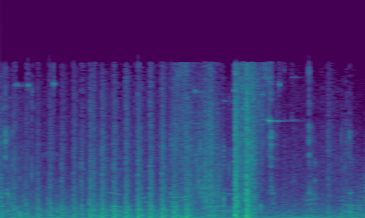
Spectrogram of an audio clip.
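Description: Rapid bursts of enemy gunfire in Ghost Recon: Wildlands ring out as a fast, rhythmic rattle, followed by one louder, sharper shot near the end.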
